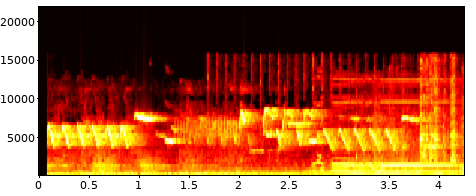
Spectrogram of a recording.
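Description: Small birds chirping: quick runs of high, repeated chirps. A sustained musical note comes in underneath about halfway through.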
